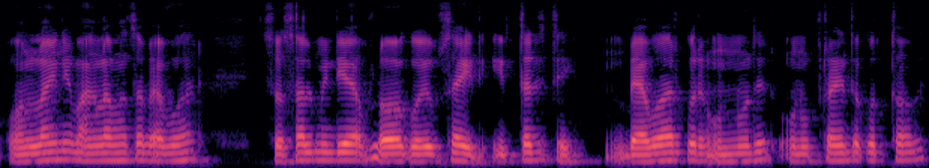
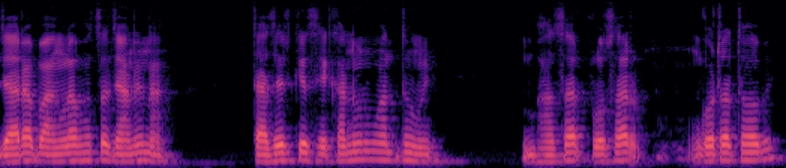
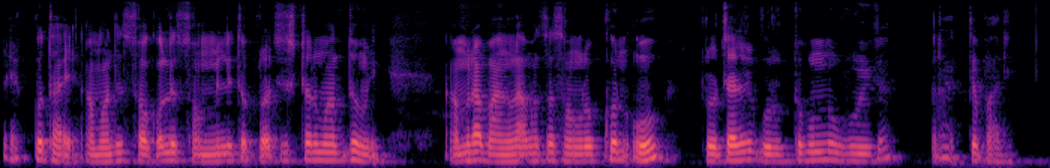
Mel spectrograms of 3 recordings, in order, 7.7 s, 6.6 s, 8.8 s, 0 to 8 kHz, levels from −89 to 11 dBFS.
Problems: none marked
